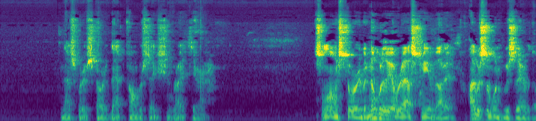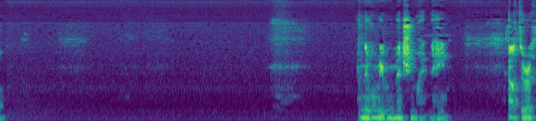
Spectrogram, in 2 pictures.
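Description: A middle-aged man speaks calmly into a close microphone, with pauses.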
